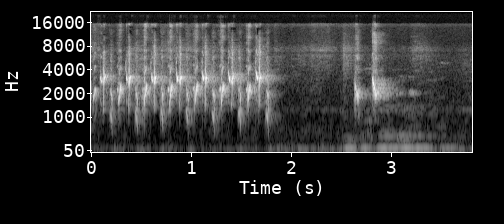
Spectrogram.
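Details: Yellow-vented bulbul singing a tutor song of the long-trill style: a quick series of about ten bright, bouncing two-part notes, then a pause and two sharp rising call notes over low hum.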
